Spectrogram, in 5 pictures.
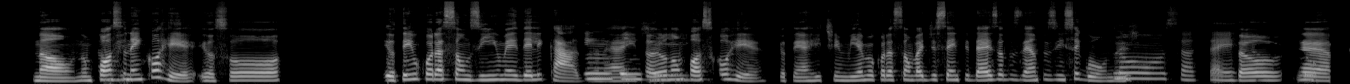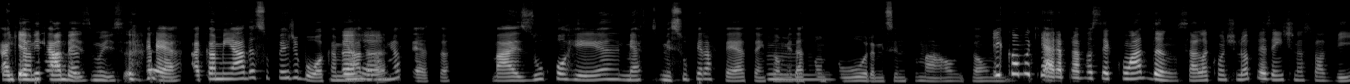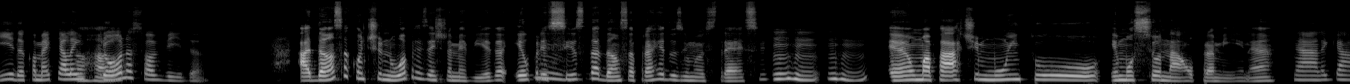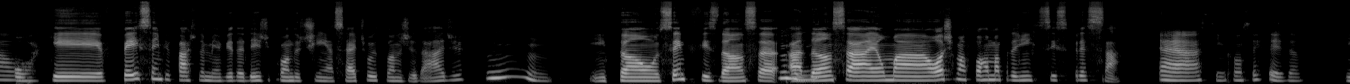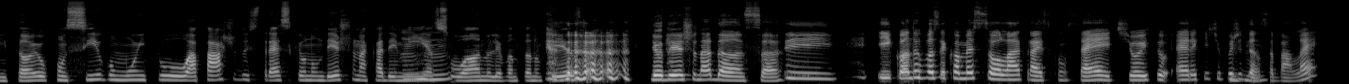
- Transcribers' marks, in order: giggle; laugh
- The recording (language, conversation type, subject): Portuguese, podcast, Qual é uma prática simples que ajuda você a reduzir o estresse?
